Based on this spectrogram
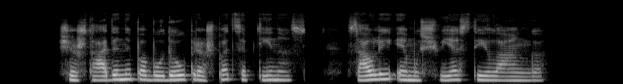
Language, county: Lithuanian, Klaipėda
